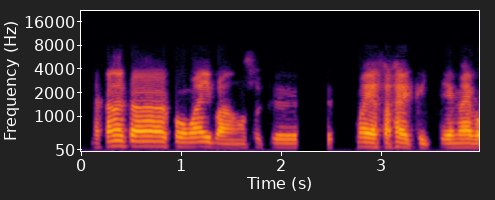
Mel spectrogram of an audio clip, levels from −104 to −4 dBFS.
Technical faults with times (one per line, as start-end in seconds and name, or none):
2.15-2.51 digital broadcast dropout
